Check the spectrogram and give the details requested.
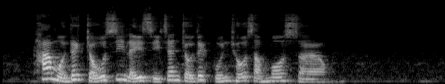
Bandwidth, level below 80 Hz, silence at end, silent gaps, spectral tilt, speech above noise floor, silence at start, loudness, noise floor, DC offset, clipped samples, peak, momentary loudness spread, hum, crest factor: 12 kHz; -60 dBFS; 1 s; none; -6.5 dB/octave; 38 dB; 0.35 s; -19 LUFS; -56 dBFS; under 0.1%; under 0.1%; -2 dBFS; 10 LU; none; 18 dB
